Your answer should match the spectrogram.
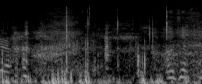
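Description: Phone microphone being grabbed and jostled, giving low rumbling and a string of short knocks, with brief snatches of a boy's voice.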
